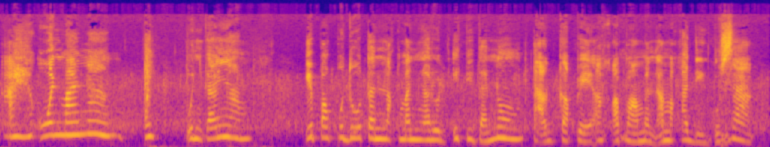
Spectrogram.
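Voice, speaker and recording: A woman's voice: fairly high pitch, normal speed, noisy background, natural voice. A woman acting an anxious, easily startled young woman with an Ilocano accent in a radio drama. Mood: playful, weary.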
